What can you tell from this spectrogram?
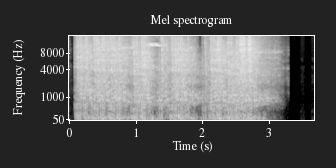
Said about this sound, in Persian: پنجاه سرباز ایستاده بودند. به صف اول فرمان شلیک دادند. آنها شلیک کردند و نشستند. بلافاصله به صف دوم فرمان شلیک دادند آنها هم شلیک کردند و نشستند صف سوم بدون فاصله شلیک کردند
